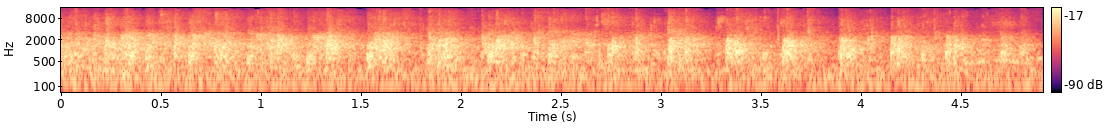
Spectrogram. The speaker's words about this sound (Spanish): Vamos a darle un fuerte aplauso a nuestro Dios en esta mañana.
